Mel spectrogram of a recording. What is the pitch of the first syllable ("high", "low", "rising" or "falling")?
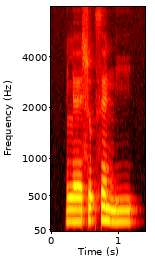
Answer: low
